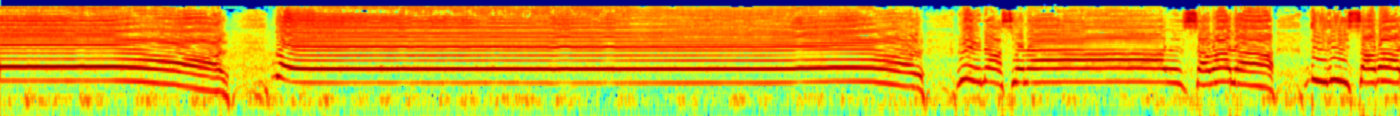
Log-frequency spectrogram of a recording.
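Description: Radio football commentator's goal cry: one man's voice holds a drawn-out 'gol' on a high, steady note, dropping in pitch each time his breath runs out. A long held note breaks off about two seconds in, a second runs for about six seconds, then shorter, broken cries follow near the end.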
